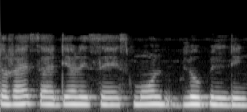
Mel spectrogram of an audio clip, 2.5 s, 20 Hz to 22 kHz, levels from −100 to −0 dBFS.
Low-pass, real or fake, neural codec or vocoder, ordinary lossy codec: 7.2 kHz; real; none; MP3, 64 kbps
